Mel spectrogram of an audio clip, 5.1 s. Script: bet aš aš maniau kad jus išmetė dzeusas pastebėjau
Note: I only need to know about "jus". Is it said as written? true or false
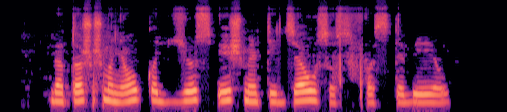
true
